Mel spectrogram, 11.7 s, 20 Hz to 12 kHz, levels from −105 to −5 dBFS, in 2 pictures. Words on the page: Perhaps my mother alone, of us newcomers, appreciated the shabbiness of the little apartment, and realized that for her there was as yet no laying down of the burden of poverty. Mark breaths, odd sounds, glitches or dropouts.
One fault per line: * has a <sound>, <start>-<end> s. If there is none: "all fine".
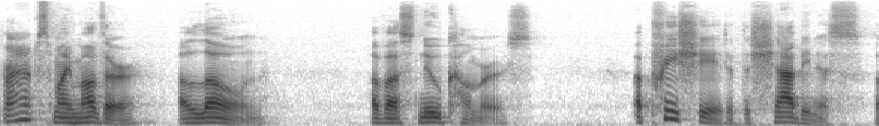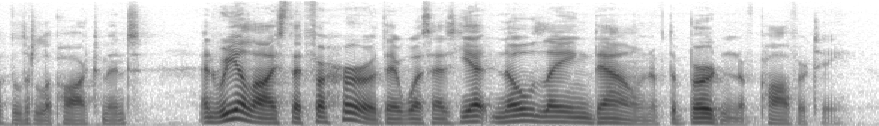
all fine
